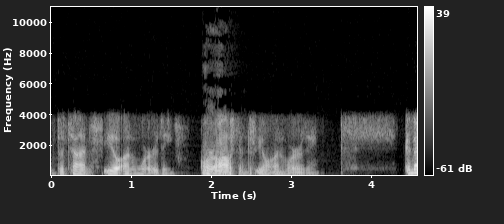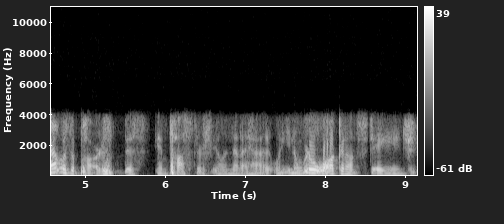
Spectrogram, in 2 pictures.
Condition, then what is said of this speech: Spasmodic dysphonia. My voice doesn't work and it hasn't gotten any better. In fact, it's probably gotten about a little bit worse, but it stays close to the same.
